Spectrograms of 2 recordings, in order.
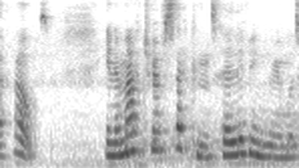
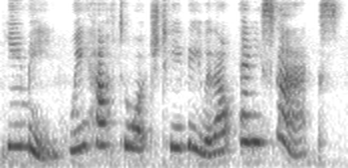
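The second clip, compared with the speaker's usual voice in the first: higher whiny moan; 8 semitones higher than usual.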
